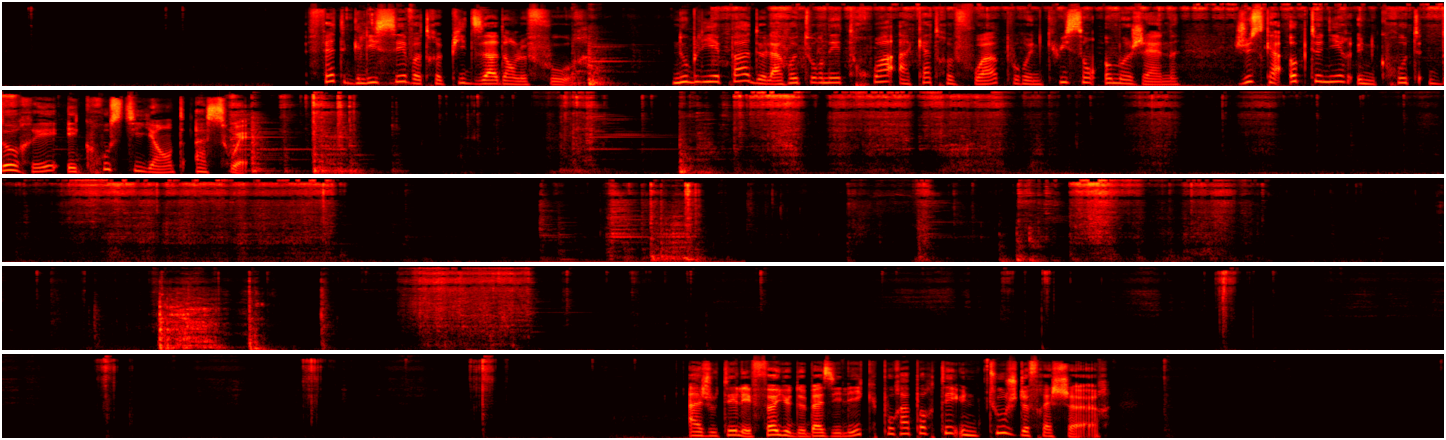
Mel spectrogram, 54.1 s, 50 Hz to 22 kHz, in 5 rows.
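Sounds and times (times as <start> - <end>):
pizza peel scraping on stone: 5.2 - 11.0, 16.4 - 20.4, 22.0 - 24.2, 33.6 - 34.4, 35.4 - 36.6.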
